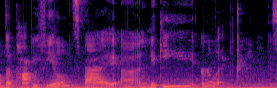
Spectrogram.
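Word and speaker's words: Erlick: The Poppy Fields by Nikki Erlich.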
